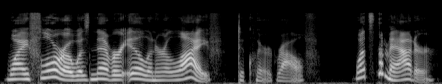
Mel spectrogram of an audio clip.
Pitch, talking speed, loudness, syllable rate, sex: 225 Hz, 175 wpm, -16 LUFS, 4.7 syllables/s, female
